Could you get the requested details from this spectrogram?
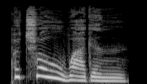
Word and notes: patrol wagon: British English

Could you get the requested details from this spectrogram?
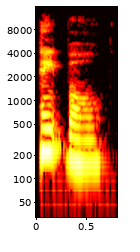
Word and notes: paintball: American English

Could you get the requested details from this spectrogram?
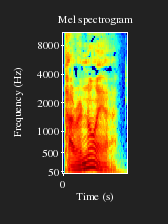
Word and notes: paranoia: British English

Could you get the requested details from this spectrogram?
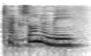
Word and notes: taxonomy: British English

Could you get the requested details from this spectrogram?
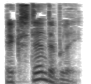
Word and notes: extendible: British English

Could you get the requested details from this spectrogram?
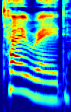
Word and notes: tirade: American English

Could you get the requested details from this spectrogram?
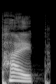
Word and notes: pipe up: American English

